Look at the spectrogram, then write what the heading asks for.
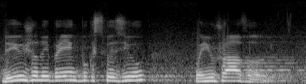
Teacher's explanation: And here the intonation is rising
